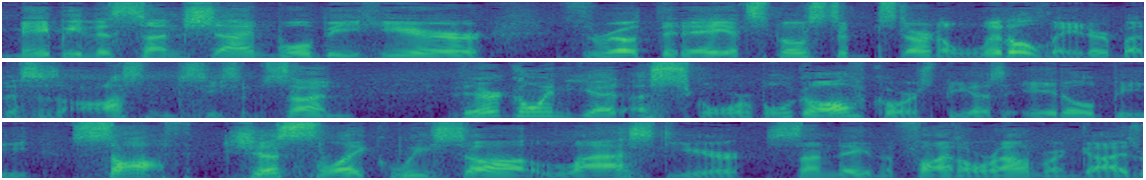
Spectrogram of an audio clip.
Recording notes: Today, we are live from the Rink Hole during the 2nd round of the RBC Canadian Open!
